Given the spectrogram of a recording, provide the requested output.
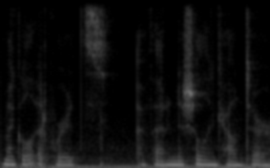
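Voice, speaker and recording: A woman is soft-spoken. She talks at a moderate pace. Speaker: ASMR creator reading a book aloud. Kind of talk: ASMR book reading.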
